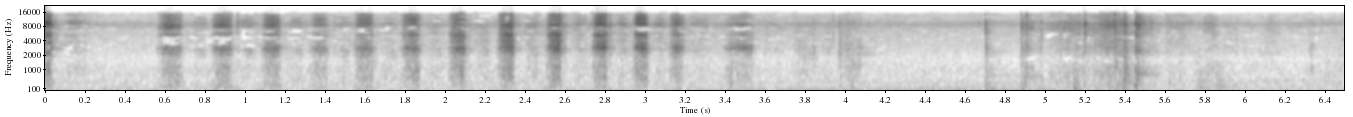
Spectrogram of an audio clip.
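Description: Quick rhythmic scraping, about five strokes a second, that stops about three and a half seconds in, followed by a short rustle near five seconds.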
